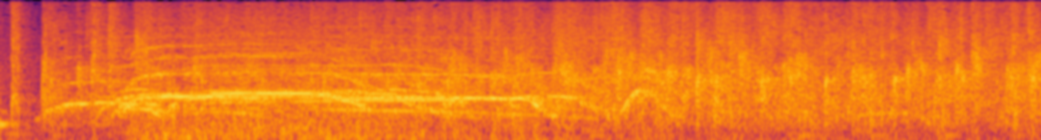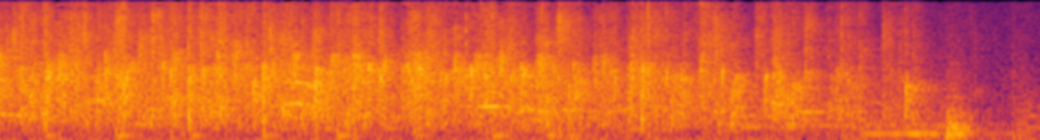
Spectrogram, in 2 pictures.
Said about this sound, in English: But who doesn't just love like the sound of a round of applause?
